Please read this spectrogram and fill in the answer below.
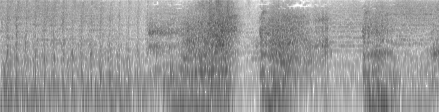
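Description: Mixed action-film soundtrack under orchestral score: rapid automatic gunfire tails off in the first second, then three loud rushing surges of noise follow from about a second and a half in.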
